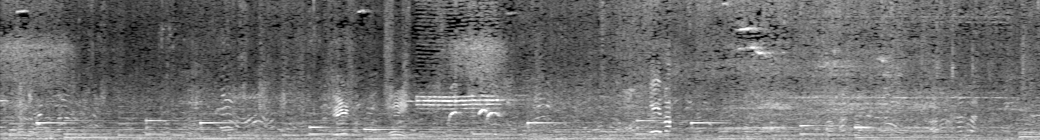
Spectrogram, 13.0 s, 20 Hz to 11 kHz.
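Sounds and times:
crowd chattering: 0.0 - 13.0
music: 0.0 - 13.0
passing traffic: 0.0 - 13.0.

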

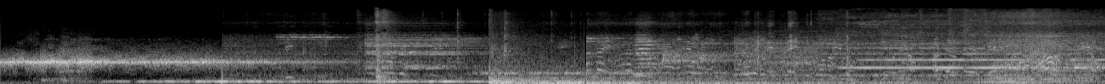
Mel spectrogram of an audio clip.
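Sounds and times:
steady low rumble: 4.9 - 9.3
men calling out: 8.0 - 11.0.

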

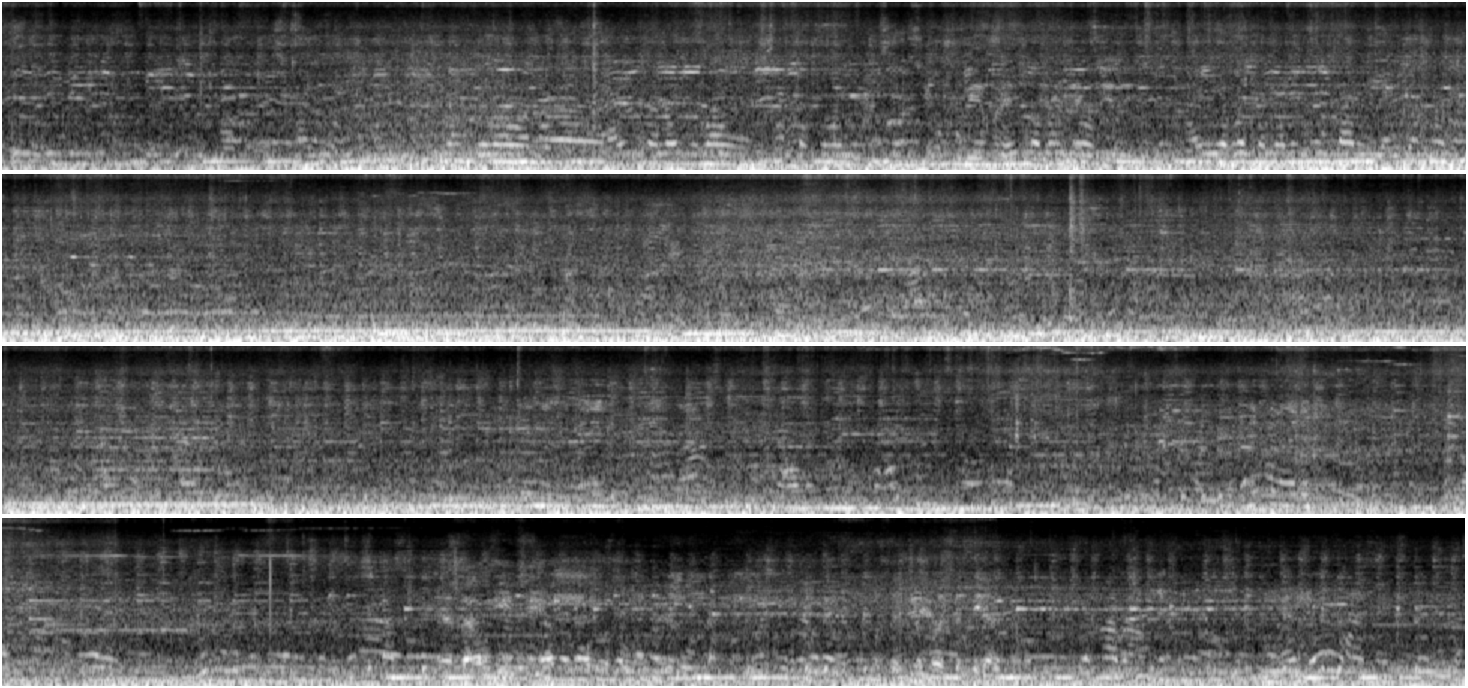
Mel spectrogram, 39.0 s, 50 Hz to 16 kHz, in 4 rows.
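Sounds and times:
bus engine rumble: 0.0 - 39.0
faint music: 0.0 - 39.0
road noise: 0.0 - 39.0.

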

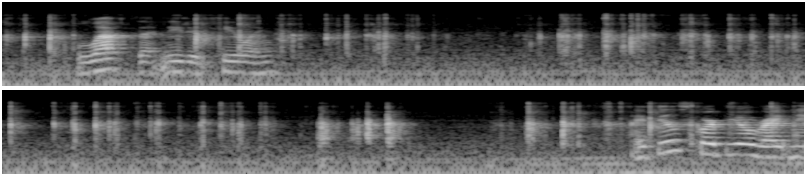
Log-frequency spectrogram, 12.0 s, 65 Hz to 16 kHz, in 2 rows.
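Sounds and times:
cards being shuffled: 0.0 - 0.7, 1.3 - 9.1, 9.7 - 12.0.

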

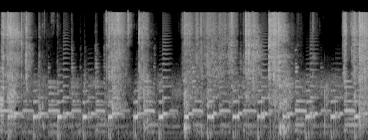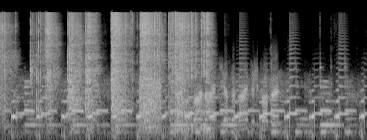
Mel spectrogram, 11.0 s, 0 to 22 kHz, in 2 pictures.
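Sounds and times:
rattling crackling noise bursts: 0.0 - 9.1
repeating short synth notes: 0.0 - 11.0.

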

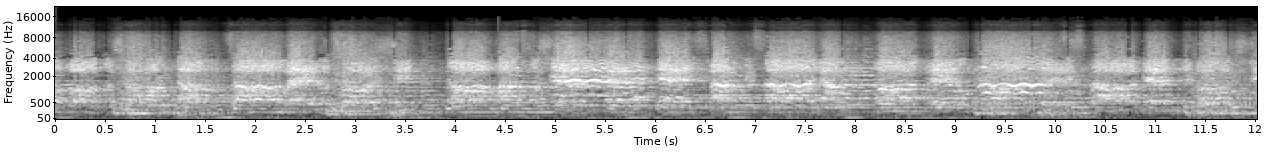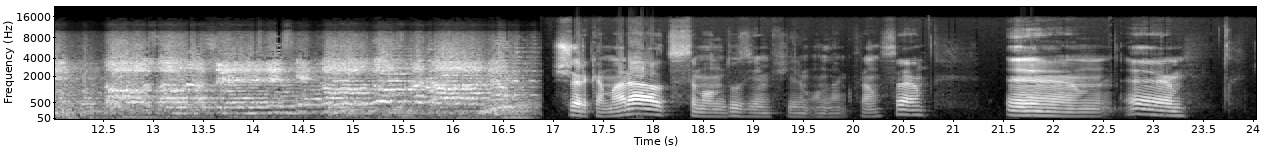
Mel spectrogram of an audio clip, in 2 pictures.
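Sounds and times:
choir singing: 0.0 - 16.9
instrumental accompaniment: 0.0 - 16.9.

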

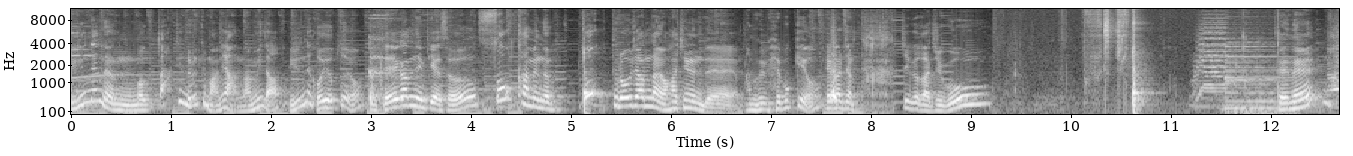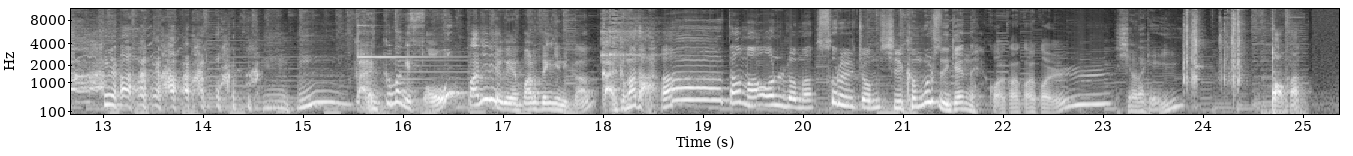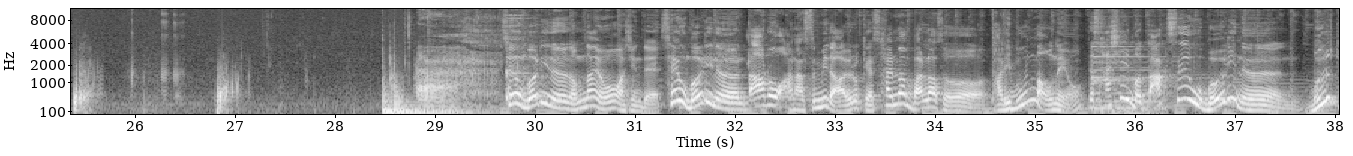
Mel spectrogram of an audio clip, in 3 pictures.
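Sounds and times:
musical sound effect burst: 0.0 - 1.4, 11.2 - 13.9, 35.6 - 37.2
person gulping a drink: 25.4 - 27.8
sharp knock: 28.5 - 28.8.

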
